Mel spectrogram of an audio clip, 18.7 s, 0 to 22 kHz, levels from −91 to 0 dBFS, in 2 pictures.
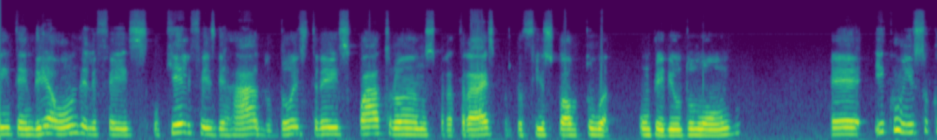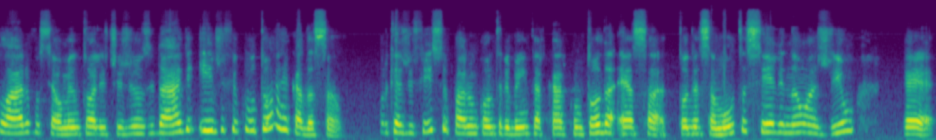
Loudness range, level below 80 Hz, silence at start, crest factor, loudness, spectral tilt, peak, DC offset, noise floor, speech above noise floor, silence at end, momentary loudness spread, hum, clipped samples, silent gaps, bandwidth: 2 LU; -54 dBFS; 0 s; 14 dB; -14 LUFS; -5.5 dB/octave; 0 dBFS; under 0.1%; -53 dBFS; 40 dB; 0.05 s; 7 LU; none; under 0.1%; none; 15 kHz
